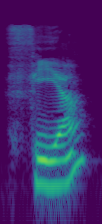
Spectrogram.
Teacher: Fair, das ist kein Diphthong, nicht fair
